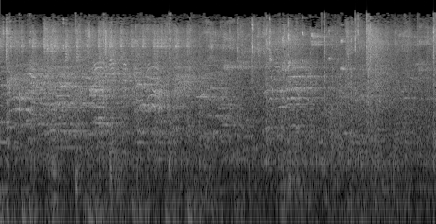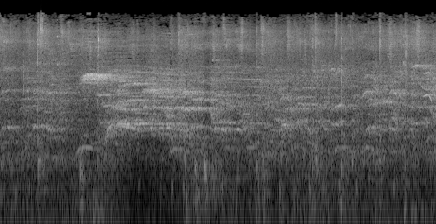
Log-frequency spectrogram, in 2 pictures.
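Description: Floorball game sounds in an echoing sports hall: plastic sticks clacking on the ball and floor and running feet, with children's shouts and voices. The shouting grows louder about ten seconds in.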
